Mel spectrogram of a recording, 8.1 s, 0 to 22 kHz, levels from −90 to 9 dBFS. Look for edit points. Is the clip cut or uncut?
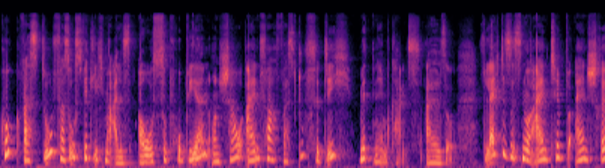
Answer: uncut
